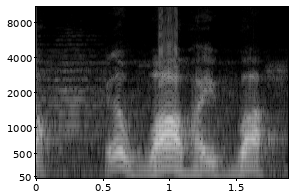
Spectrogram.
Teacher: दांत थोड़े से उठते हैं, होंठ जो होते हैं, यहाँ ओष्ठ लिखा हुआ है, होंठ जो होते हैं वो आगे बढ़ते हैं, चिपकते नहीं हैं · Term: दंतोष्ठ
